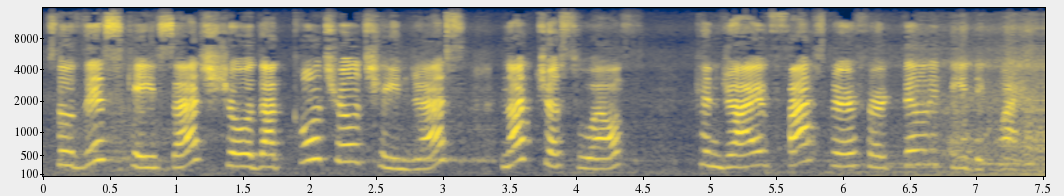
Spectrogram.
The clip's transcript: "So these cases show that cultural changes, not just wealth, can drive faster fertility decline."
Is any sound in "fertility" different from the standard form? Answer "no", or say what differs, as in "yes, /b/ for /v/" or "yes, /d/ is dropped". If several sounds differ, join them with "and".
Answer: no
